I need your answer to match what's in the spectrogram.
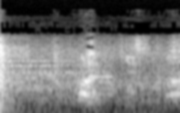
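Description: A car's hidden compartment mechanism, built by an 'Ndrangheta man to hide drugs inside his car for transport and worked by a button, runs with a steady, hissy mechanical whir, a brief whining rise partway through and a slight surge at the end, moderately loud throughout.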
